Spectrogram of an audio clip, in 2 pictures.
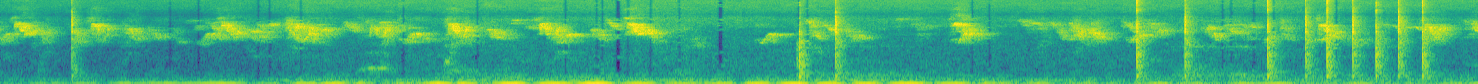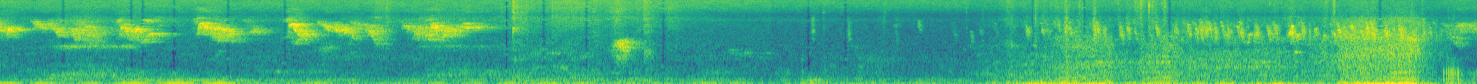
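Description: Birds chirping in quick repeated runs over a steady low hum for most of the first fifteen seconds, with a few sharp clicks around the middle. Low rumbling handling noise comes in near the end.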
